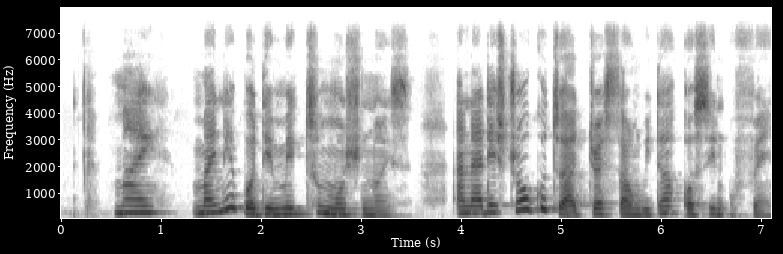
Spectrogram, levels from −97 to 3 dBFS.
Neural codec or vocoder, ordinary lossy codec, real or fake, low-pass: none; none; real; 7.2 kHz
